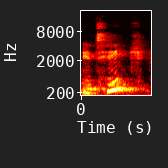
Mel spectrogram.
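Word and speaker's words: Ethique: Well, as a quick demo, I'm going to use a genius product from Etique, which is spelled E-T-H-I-Q-U-E. It's a New Zealand company. Yes, I am pronouncing it right, I checked.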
